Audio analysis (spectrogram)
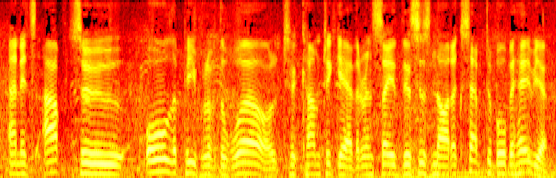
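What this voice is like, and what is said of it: British accent. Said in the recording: “I noticed that you have an accent. You appear to be British.”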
